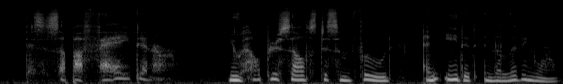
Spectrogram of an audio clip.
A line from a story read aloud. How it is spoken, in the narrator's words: Gleason bent down and whispered to us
